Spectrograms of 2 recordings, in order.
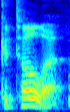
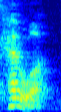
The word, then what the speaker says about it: Ketola: That's not even how you pronounce my last name. – Cotola. – No, it's Ketola. – What? – Yeah. – No. – Yeah. – I've been saying it wrong for years. – So have I. – But I think it's Cotola. It's however you say your last name. – No, it's actually Ketola. That's Finnish. They do soft teas in Finland.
